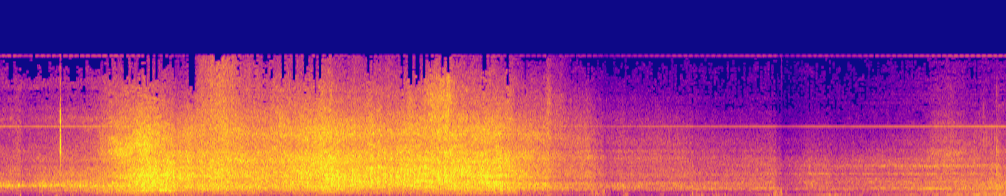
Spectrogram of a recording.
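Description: A red regional electric train passing close by: a rushing of wheels on rail that swells to its loudest in the first half, then fades as the train runs away down the line. A steady low hum comes in about ten seconds in.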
